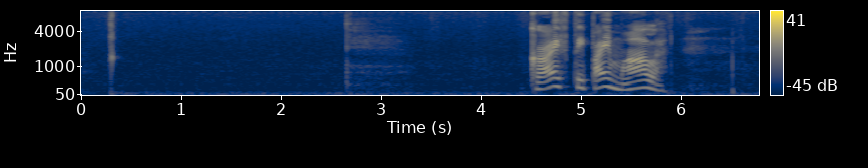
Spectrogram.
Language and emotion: Russian, positive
